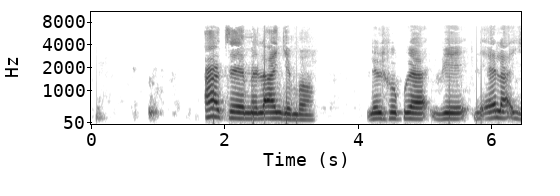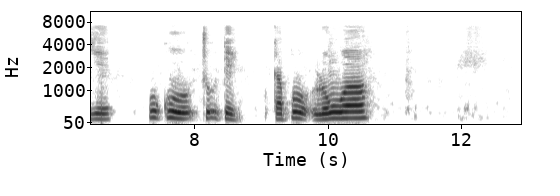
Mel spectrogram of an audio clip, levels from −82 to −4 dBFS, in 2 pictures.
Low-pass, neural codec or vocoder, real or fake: 7.2 kHz; none; real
